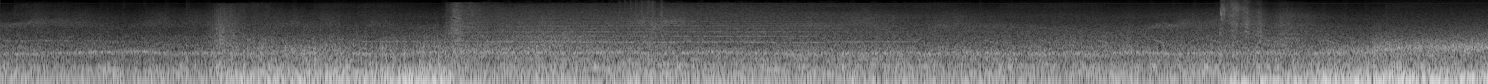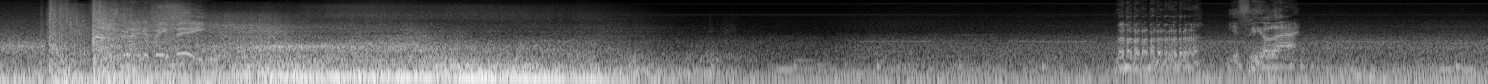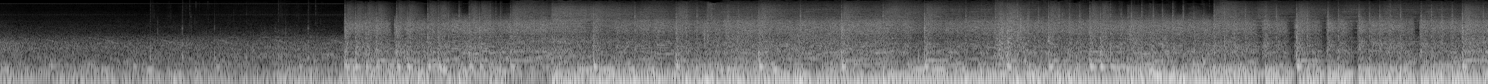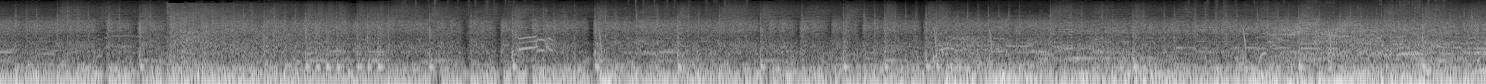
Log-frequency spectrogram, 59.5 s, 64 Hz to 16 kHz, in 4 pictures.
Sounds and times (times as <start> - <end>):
Music: 0.0 - 13.9, 29.2 - 59.5
Speech: 15.8 - 17.0, 26.1 - 27.9, 49.8 - 50.2.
